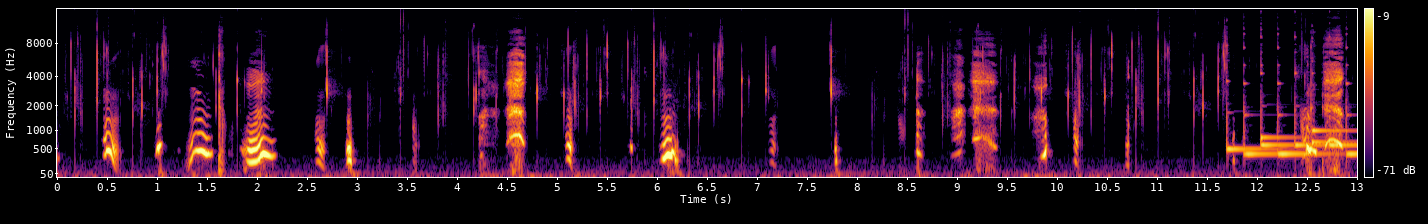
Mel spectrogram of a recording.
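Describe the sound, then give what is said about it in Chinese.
Scattered short vocal sounds and noises, then near the end a mobile phone starts ringing, a steady melodic ringtone of stepped electronic tones that keeps going. “等一下，我电话来了。”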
